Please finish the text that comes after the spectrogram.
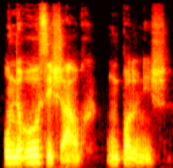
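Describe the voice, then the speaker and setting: A man's voice: mid-range voice, steady tone, takes it slowly, vocal fry, slightly rough. A man hosting a casual interview, asking simple questions and repeating answers back. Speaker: interviewer, host.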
